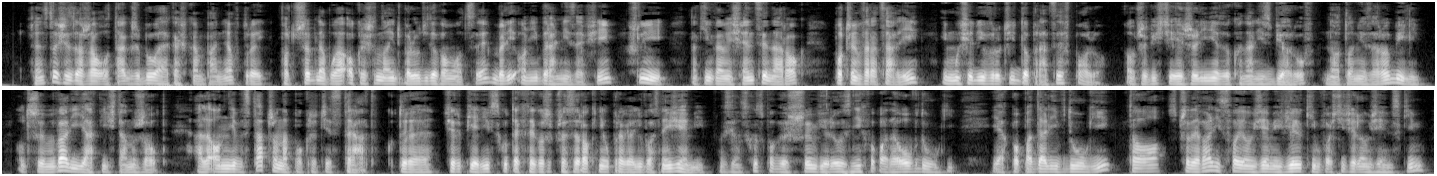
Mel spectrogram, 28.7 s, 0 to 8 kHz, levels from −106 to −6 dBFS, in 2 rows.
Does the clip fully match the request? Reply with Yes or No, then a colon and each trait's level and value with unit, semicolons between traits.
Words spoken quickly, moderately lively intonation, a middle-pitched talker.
No: fast, 190 wpm; average, 3.0 semitones; low, 100 Hz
